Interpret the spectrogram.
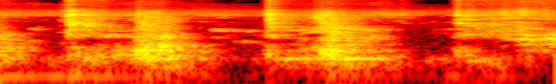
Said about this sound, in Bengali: এবার মশলাটা আস্তে আস্তে কষাতে থাকবো।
